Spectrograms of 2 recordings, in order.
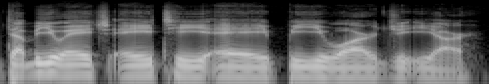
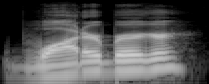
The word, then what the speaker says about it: Whataburger: quick tangent do it how do you pronounce the fast food chain w-h-a-t-a-b-u-r-g-e-r whataburger are you saying water burger i'm saying what i just said whataburger is there an r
